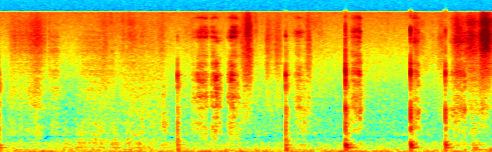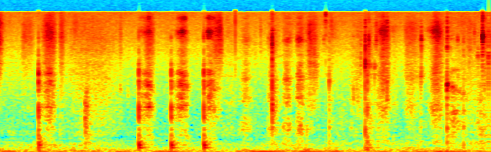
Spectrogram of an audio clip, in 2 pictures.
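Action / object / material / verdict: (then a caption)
scrape / plastic stylus tip on glass tablet screen / glass / none. A plastic stylus tip draws short repeated strokes and hatching across the glass screen of a large iPad lying flat. Quiet, uneven taps and scratchy strokes follow one another at a steady pace, with sharp clicks and brief bright swishes. Each sound stops almost immediately, with no ring.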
